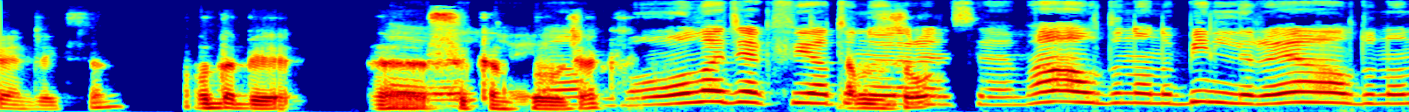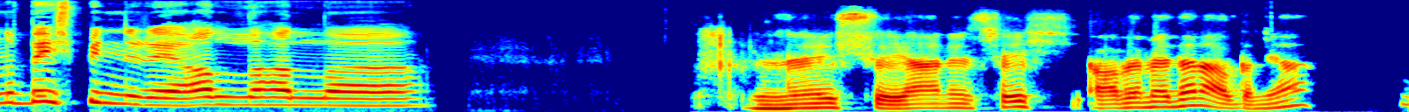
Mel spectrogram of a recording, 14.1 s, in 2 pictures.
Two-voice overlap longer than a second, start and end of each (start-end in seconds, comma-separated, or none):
1.9-3.2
